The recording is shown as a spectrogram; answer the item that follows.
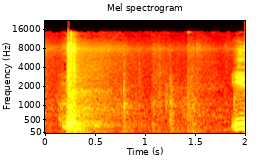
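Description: Fibreglass engine hatch cover on a boat being opened: one loud thump and scrape about a quarter second in, then a few faint clicks.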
